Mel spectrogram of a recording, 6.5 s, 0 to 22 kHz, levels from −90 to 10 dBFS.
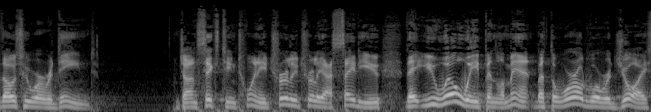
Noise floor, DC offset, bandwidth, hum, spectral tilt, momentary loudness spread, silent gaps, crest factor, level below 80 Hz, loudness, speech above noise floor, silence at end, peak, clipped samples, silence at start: -68 dBFS; under 0.1%; 16.5 kHz; none; -5 dB/octave; 8 LU; none; 16 dB; -56 dBFS; -27 LUFS; 42 dB; 0 s; -10 dBFS; under 0.1%; 0 s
